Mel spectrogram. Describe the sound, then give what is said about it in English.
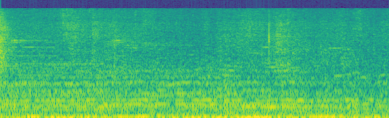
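A train rumbles past outside a Union soldier hospital with a low, steady, continuous drone that holds at an even loudness throughout. “A train rumbles by as I walk outside a Union soldier hospital.”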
